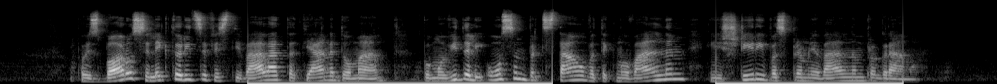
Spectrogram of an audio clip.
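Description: At 2.48 s, right after "izboru selektorice", there's a DC step: the waveform's zero line jumps by about −16 dBFS, thumping in and out again at 5.52 s before "v tekmovalnem". After "v tekmovalnem" it recurs, about −15 dBFS, from 7.16 to 9.03 s, each shift a low thump under unchanged speech.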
